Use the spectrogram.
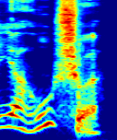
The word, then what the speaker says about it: Yahushua: viram pessoas louvando, fazendo culto ao nosso Salvador com o nome de Yahushua. Essa pronúncia, e não é essas que eles dizem ser.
